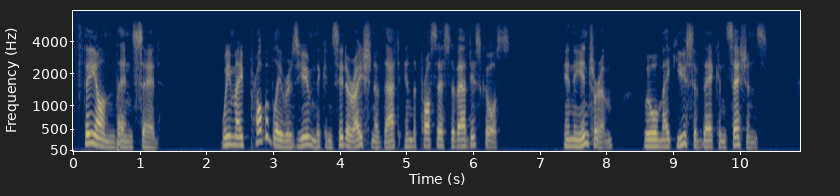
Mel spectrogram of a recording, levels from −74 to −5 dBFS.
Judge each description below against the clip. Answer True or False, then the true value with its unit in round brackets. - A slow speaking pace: False (160 wpm)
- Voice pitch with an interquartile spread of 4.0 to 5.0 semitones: True (4.4 semitones)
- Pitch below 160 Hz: True (140 Hz)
